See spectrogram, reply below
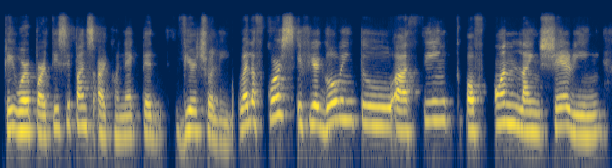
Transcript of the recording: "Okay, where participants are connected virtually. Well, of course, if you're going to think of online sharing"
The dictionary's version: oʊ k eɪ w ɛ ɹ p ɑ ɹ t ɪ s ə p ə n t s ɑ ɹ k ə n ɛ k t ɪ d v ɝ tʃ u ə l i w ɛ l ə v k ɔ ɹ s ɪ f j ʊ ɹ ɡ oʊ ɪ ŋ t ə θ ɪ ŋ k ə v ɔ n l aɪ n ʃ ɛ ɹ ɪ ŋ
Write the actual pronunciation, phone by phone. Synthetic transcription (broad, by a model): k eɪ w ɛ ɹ p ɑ ɹ t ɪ s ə p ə n t s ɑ ɹ k ə n ɛ k t ɪ d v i tʃ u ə l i w ɛ l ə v k ɔ ɹ s ɪ f j ʊ ɹ ɡ oʊ ɪ ŋ t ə θ ɪ ŋ k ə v ɔ n l aɪ n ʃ ɛ ɹ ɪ ŋ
